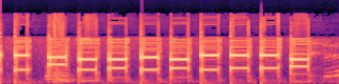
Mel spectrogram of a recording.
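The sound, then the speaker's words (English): A rapid series of about ten touch-tone telephone dial beeps on a shared phone line, as someone else picks up trying to dial out, evenly spaced and fairly loud, each a short dual-pitched tone, with no talking over them. “Yeah, that was somebody else picking up trying to dial out.”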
